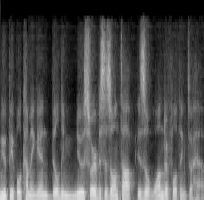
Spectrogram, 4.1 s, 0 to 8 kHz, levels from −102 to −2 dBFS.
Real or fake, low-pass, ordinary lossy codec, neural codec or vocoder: fake; 7.2 kHz; MP3, 64 kbps; codec, 16 kHz, 0.3 kbps, FocalCodec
